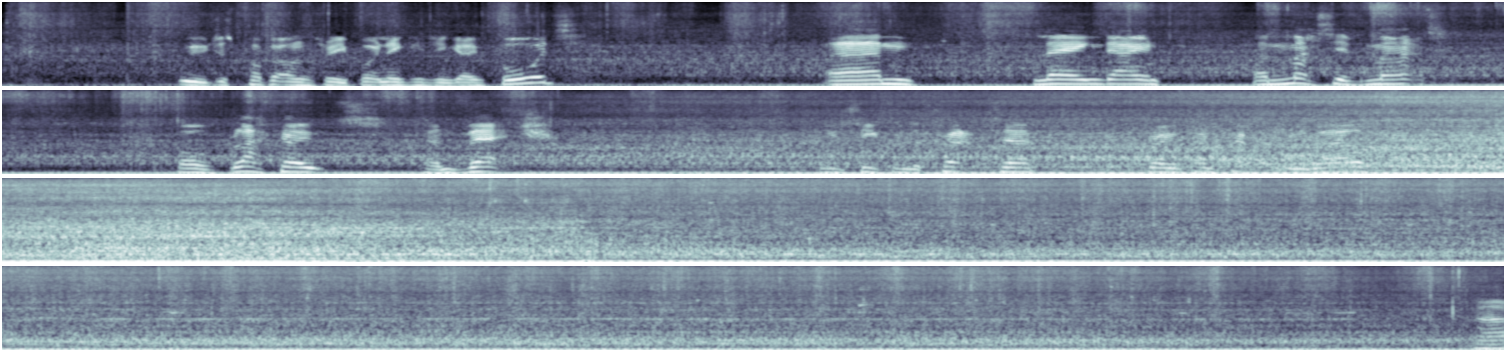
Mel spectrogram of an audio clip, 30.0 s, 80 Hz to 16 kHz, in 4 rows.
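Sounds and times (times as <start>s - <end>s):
tractor engine running: 0.0s - 30.0s.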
